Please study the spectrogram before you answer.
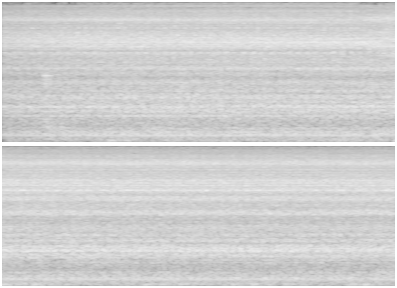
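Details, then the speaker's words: Trailer electric brake drum being resurfaced on a lathe: steady motor drone with rough chattering cut pulsing about three times a second as the tool passes the rough area by the lugs; interrupted cut. "that that's where we're in by the lugs that's why it's making that noise"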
